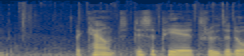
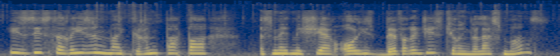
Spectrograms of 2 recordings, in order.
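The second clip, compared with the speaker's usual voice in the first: put-on high, pleading young woman's voice; a terrified girl refusing to believe; frightened young girl; 13 semitones higher than usual. A frightened young Valentine begging the Count to leave her.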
